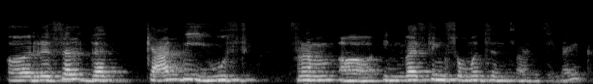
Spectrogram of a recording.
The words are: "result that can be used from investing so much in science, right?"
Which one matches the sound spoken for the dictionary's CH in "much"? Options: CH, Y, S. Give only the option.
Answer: S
